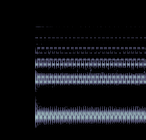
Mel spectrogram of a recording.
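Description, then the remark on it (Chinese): After a short silence, a telephone starts ringing loudly, a steady trilling bell tone with a fast rapid warble that continues to the end without pause; it is a call from the husband. “再过几天就是我的生日了，老公来电话没法回来给我庆生，说着抱歉的话。”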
